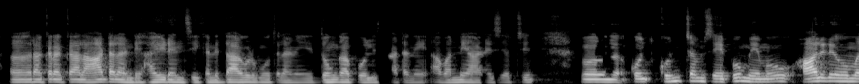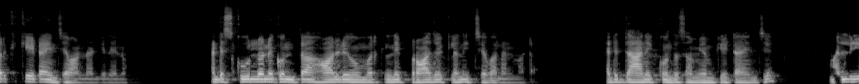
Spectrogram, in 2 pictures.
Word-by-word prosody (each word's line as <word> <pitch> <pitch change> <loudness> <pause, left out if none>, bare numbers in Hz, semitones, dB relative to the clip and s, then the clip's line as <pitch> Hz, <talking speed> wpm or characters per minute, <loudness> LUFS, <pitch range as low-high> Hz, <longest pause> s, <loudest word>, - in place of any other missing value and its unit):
ఆహ్, 110 0 -1
రకరకాల 115 -1 +1
ఆటలండి, 110 -4 +1
hide 110 +1 +1
and 105 -1 -3
సీకని, 100 0 -5
దాగుడుమూతలని, 100 -2 -2 0.2
దొంగ 105 0 0 0.2
పోలీసాటని 95 -1 -8 0.2
అవన్నీ 100 +1 -4
ఆడేసొచ్చి, 100 +2 -12 0.6
ఓహ్, 115 -1 +4 0.2
కొంచ్ 130 0 +2
కొంచెం 150 +2 +1
సేపు 130 +3 +1
మేము, 125 0 +2 0.3
హాలిడే 150 +4 +7
హోమ్ 140 -1 +3
వర్క్‌కి 135 0 -5
కేటాయించేవాడినండి 95 -9 -2
నేను. 85 -1 -17 0.9
అంటే 120 +3 +2
స్కూల్‌లోనే 120 +1 +3
కొంత 115 -1 +2 0.2
హాలిడే 110 +1 +3
హోమ్ 110 0 0
వర్క్‌లని, 110 +1 -2
ప్రాజెక్ట్‌లని 110 +1 +1
ఇచ్చేవాళ్ళన్నమాట. 85 -6 -8 0.8
అంటే 105 +2 0
దానికి 105 0 +3
కొంత 105 -1 +1
సమయం 100 0 -1
కేటాయించి 95 -1 -4 0.7
మళ్ళీ 120 +1 0
110 Hz, 120 wpm, -22 LUFS, 100-120 Hz, 0.9 s, హాలిడే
